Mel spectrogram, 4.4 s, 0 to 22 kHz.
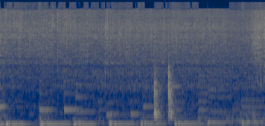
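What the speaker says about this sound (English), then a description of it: "And you want to let that saute for about 1 minute" Onion sautéing in olive oil in a skillet for one-pan chicken and rice, a quiet steady sizzle over soft background music, with two brief stirring clatters midway.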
